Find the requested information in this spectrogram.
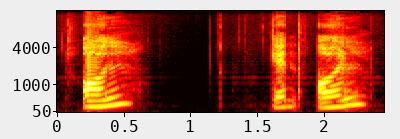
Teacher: This is the long o sound. Your mouth should be more open and your lips are slightly rounded.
